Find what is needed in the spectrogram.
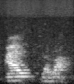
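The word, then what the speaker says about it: עשרה: Aishara. How many syllables? Aishara. 3 syllables. I, Sha, Ra.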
